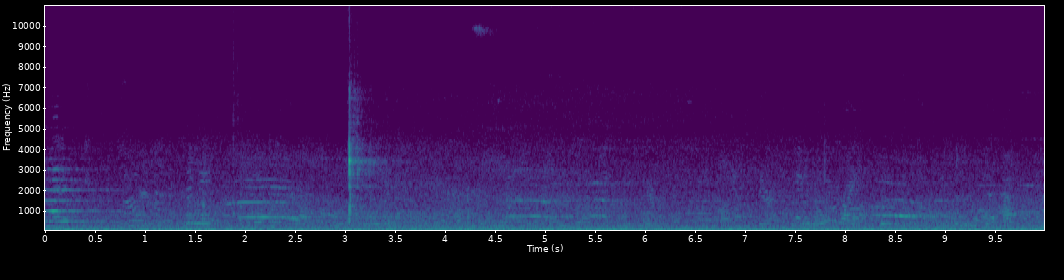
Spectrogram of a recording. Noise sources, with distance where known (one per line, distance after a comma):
car horn, near
person or small group talking, near
person or small group shouting, far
